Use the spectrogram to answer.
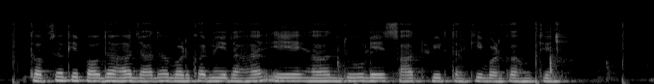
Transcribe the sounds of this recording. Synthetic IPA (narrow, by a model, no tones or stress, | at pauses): kɐbsakepaːd̪aɦad͡ʒjaːd̪abɐɽ̤kəɾnɐɦĩɾɐɦaeːɦad̪uːɽesaːt̪ʰpʰiːʈt̪ɐkːibɐɽ̤kaɦoːt̪eɦɛ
